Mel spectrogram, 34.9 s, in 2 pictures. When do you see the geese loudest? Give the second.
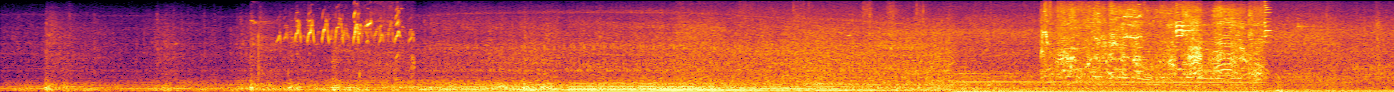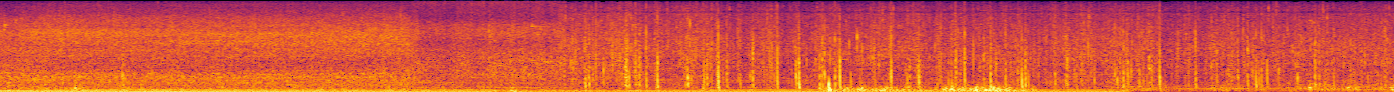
15 s.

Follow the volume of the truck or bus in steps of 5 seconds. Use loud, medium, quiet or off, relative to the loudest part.
medium, loud, loud, medium, quiet, quiet, quiet.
